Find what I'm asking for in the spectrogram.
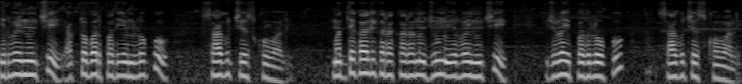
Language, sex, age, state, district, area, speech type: Telugu, male, 30-45, Telangana, Hyderabad, rural, spontaneous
